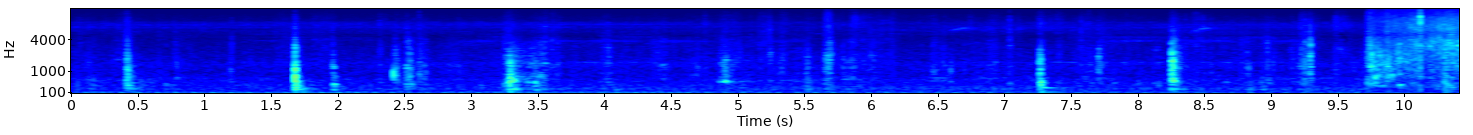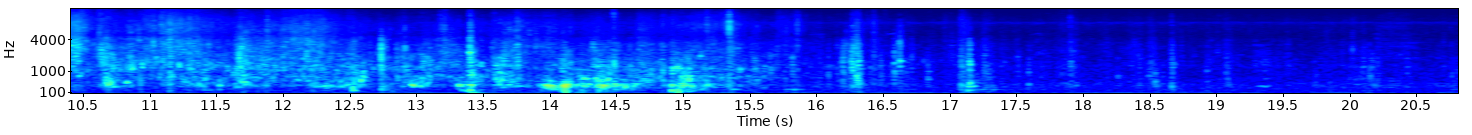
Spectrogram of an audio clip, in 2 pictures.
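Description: Green bamboo poles knocking and clacking now and then as the bamboo boat frame is handled. About ten seconds in, water splashes for around six seconds as river water is thrown by hand onto the bamboo, and then the scattered knocks come back.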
